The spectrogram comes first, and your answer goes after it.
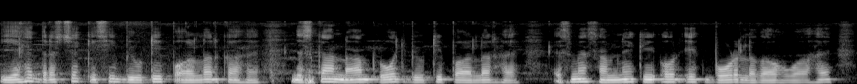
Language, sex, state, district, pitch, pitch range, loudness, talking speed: Hindi, male, Uttar Pradesh, Lalitpur, 110 Hz, 105-115 Hz, -16 LUFS, 155 wpm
